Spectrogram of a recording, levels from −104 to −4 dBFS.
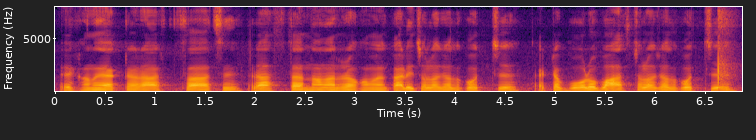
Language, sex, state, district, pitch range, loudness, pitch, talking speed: Bengali, male, West Bengal, Paschim Medinipur, 95-100 Hz, -24 LUFS, 95 Hz, 140 wpm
